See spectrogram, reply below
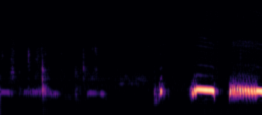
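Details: Spotted dove in thổ đồng voice, thúc gù cooing for stimulating training birds: faint soft murmurs and a brief note, then a clean level coo and a long buzzy, burry coo that drops at its end.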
